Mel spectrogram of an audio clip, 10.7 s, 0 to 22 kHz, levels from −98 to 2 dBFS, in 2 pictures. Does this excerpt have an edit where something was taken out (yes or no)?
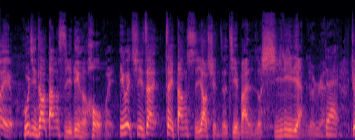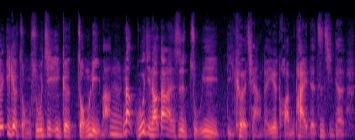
yes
